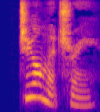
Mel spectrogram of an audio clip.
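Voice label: "geometry", British English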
